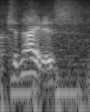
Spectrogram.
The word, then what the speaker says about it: tinnitus: Anyway, onward to the subject of the title of this video, Living with Tinnitus. Now, tinnitus, or tinnitus, as it is sometimes pronounced, is a fancy name for the thing that a lot of people just call ringing in the ears.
